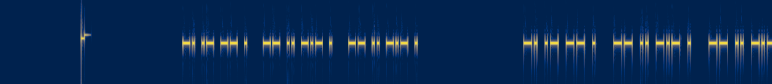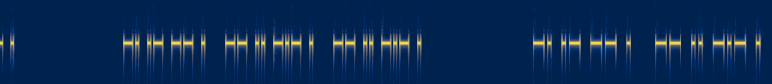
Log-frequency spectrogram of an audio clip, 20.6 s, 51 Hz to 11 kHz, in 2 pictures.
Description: Morse code, heard as a keyed tone, about 31 wpm, 700 Hz. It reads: NAME MIKE MIKE NAME MIKE MIKE NAME MIKE MIKE NAME MIKE
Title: Speed-Racing Common QSO Phrases - 25wpm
